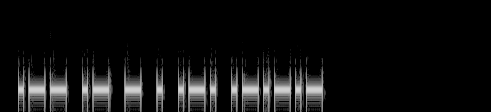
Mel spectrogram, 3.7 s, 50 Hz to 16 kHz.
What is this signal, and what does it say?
Morse code, heard as a keyed tone, about 30 wpm, 700 Hz. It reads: WATER.
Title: A Sound Of Thunder 30wpm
